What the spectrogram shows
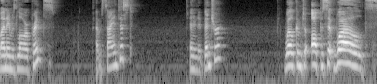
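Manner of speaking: flat, lifeless reading with no spark. Redoing the show host's opening line to sound more like him. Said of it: "Can I do that again to sound more like him?".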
